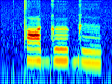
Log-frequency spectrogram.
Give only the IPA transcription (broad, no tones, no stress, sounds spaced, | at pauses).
tˤ e ɡ ø ɡ ɪ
